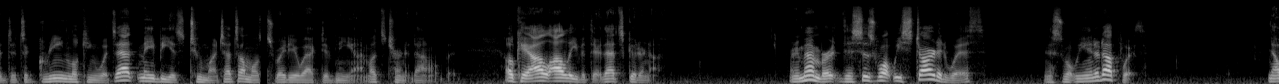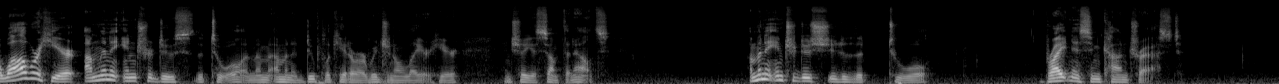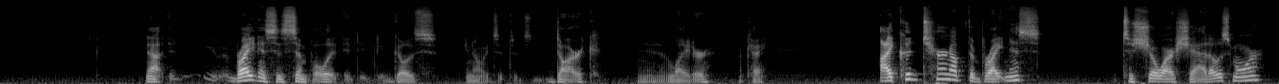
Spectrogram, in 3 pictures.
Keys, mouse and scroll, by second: 1.9 click, 5.6 click, 7.9-8.2 scroll up 2, 8.5 click, 8.6 scroll up 2, 10.2 click, 13.7 click, 15.0 click, 16.4 ctrl+shift+d, 17.5-18.5 drag, 21.3 click, 24.3 click, 28.4-36.6 drag.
